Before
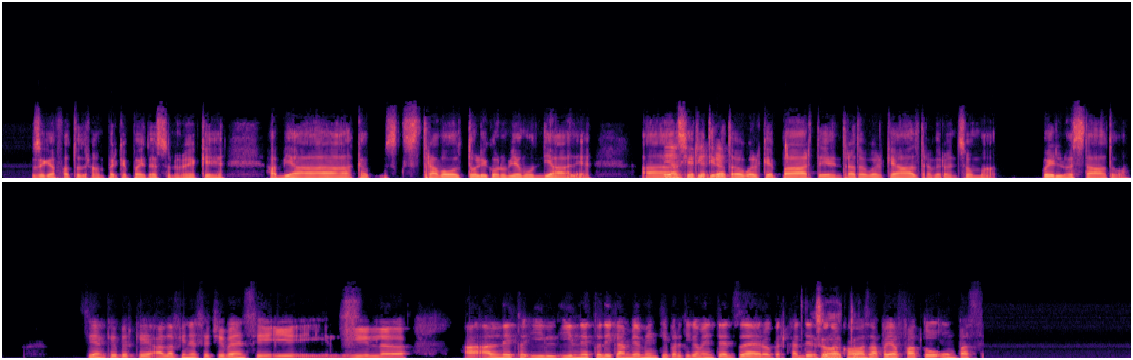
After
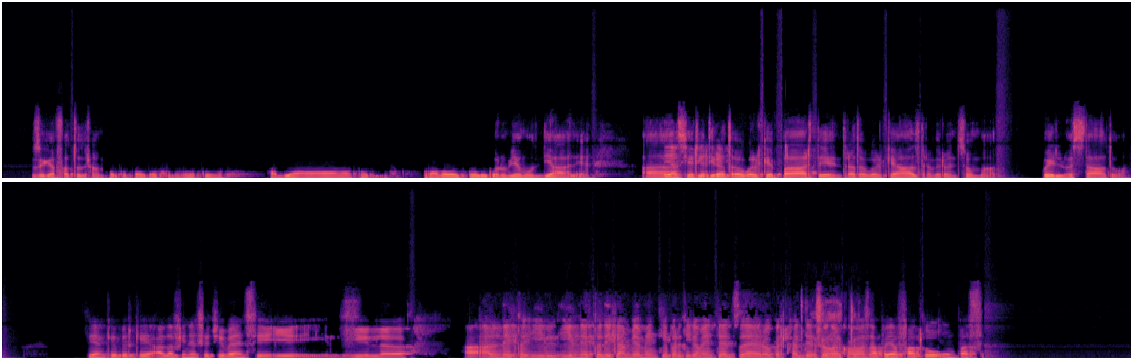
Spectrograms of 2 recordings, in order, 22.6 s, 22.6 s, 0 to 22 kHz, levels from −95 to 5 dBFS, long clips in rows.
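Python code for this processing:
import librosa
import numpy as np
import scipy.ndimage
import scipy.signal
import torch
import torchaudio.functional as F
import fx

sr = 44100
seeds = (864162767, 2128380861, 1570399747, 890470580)

y = fx.steep_lowpass(x, sr, hz=780.0, slope=48, at=(1.0, 4.93))
y = fx.band_squash(y, sr, depth_pct=70, at=(7.14, 8.29))
y = fx.lowpass(y, sr, hz=4700.0, slope=12, at=(11.01, 12.25))
y = fx.spectral_comp(y, sr, ratio=2.0, at=(16.05, 19.99), fade=0.02)
y = fx.peak_eq(y, sr, hz=1800.0, db=-3.0, octaves=0.77)
y = fx.notch(y, sr, hz=4400.0, q=5.5)
y = fx.sustainer(y, sr, db_per_s=100.0)
y = y * 10.0 ** (-7.0 / 20.0)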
